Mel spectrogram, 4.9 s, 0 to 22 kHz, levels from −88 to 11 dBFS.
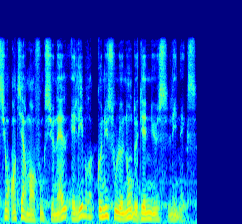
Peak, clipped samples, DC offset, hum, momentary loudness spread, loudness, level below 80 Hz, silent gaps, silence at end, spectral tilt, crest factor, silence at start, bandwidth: -10 dBFS; under 0.1%; under 0.1%; none; 9 LU; -26 LUFS; -50 dBFS; none; 0.9 s; -5.5 dB/octave; 16 dB; 0 s; 11.5 kHz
